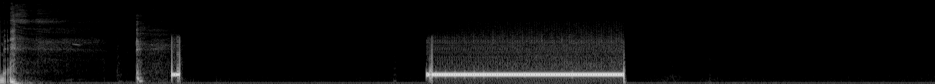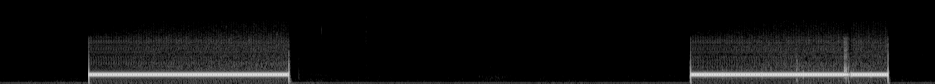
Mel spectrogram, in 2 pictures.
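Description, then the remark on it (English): A phone line's ringback tone repeats three times, each steady buzzing ring lasting about two seconds with four-second silences between, preceded by a few faint clicks at the start. No one speaks. “Hopefully it doesn't just keep on ringing.”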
